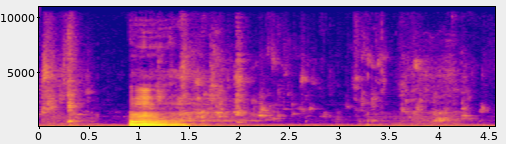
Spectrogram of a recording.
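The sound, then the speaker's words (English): Water in a young girl's bubble bath sloshes and splashes steadily, with a short, bright vocal squeal near the start and soft voices in the background. “It's getting close to bedtime, so we just have to have a bath.”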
